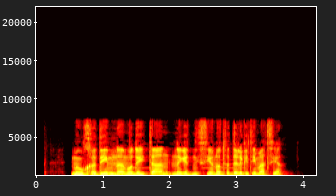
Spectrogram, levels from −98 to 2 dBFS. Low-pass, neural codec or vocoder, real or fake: 7.2 kHz; none; real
